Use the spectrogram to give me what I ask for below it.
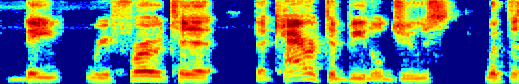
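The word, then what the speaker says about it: Betelgeuse: It looks like Beetlegeist, but it is pronounced Beetlejuice.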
